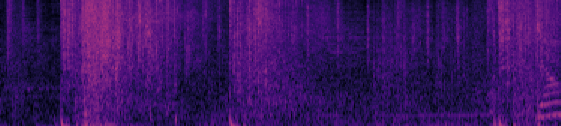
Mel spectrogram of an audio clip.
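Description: A Warframe explosion bursts with crashing, shattering impacts as debris tumbles down, several loud broadband hits spread across a few seconds over a rumbling game backdrop.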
